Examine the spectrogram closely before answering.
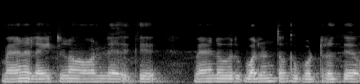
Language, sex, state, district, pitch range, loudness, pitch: Tamil, male, Tamil Nadu, Kanyakumari, 130-135 Hz, -17 LUFS, 135 Hz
